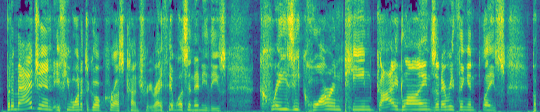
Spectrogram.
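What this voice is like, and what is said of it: New York accent. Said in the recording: “I live out here in New York, if you haven't picked up from my accent”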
